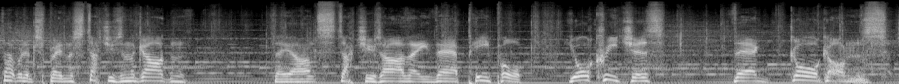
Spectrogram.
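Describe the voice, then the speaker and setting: A man acting in an audio drama as an eccentric, excitable time-travelling adventurer, theatrical and given to rambling digressions. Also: fairly high pitch, unhurried. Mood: panicked, urgent. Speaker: lead actor in an audio drama. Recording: music under the voice.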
